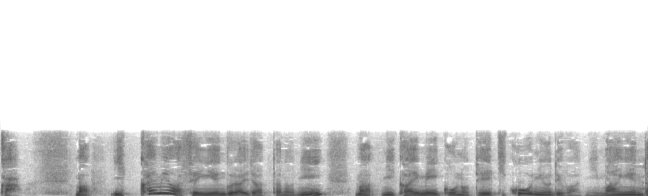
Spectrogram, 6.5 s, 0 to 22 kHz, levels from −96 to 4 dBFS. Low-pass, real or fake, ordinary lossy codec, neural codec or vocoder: 7.2 kHz; real; none; none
